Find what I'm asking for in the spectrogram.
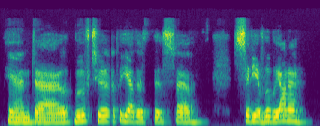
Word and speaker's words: Ljubljana: Ljubljana. – Ljubljana. Yeah, I wasn't even going to try and pronounce the city. Ljubljana, Slovenia.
